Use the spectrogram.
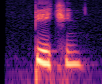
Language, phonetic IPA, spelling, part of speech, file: Russian, [ˈpʲet͡ɕɪnʲ], печень, noun, Ru-печень.ogg
- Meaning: liver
